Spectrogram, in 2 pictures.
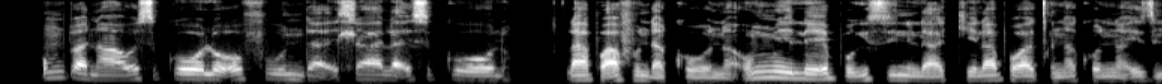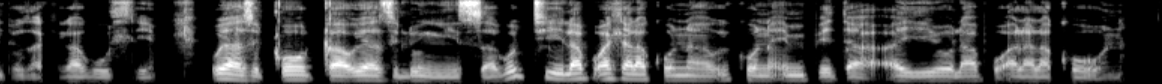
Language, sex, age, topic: North Ndebele, female, 18-24, education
